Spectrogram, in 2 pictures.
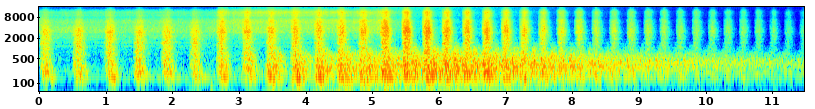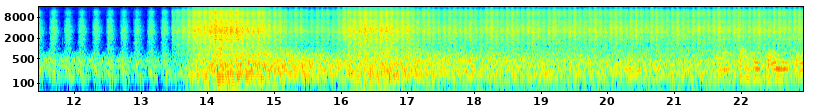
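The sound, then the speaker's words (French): A moving train gives a rhythmic chugging pulse that quickens over several seconds, then gives way to a steady, loud rushing hiss. “Les mouvements du train, la fatigue endort Françoise.”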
